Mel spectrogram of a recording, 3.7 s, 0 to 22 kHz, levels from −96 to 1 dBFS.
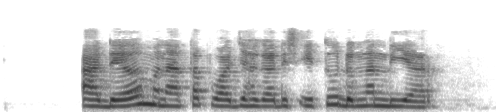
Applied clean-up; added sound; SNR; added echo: none; none; none; none.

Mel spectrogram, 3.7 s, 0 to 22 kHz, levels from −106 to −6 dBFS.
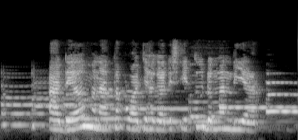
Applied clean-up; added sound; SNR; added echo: classical method WPE with log-MMSE.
